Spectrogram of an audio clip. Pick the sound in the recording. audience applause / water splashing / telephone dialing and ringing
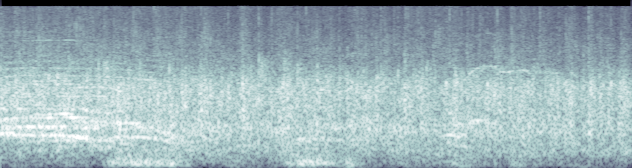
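audience applause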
